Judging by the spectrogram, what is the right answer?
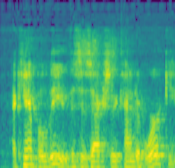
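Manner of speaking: ordinary talk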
